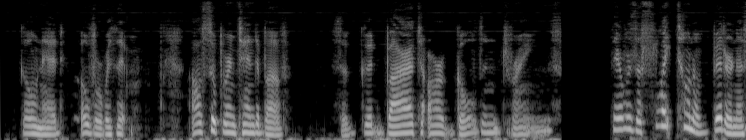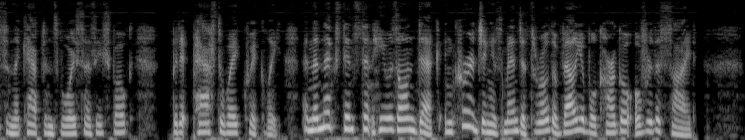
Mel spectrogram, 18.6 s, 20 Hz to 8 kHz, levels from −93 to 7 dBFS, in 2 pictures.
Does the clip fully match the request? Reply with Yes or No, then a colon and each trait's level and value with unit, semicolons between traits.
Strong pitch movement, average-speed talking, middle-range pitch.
No: average, 4.8 semitones; average, 170 wpm; medium, 180 Hz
